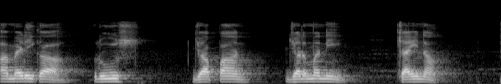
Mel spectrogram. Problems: none marked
